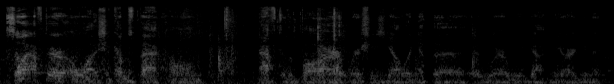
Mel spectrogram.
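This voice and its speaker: Male storyteller, casual and crude, self-deprecating, rambling delivery over loud background noise. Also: on the low side, a little fast.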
